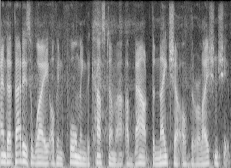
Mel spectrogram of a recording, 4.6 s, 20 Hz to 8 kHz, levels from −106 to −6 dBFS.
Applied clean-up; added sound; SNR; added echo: none; Breathing; 17 dB; none.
